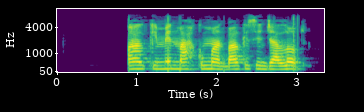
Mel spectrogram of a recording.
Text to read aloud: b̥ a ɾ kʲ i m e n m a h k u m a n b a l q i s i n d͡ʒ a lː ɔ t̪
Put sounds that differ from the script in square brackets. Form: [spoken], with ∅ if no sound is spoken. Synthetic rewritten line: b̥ a [l] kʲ i m e n m a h k u m a n b a l [k] i s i n d͡ʒ a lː ɔ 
